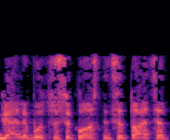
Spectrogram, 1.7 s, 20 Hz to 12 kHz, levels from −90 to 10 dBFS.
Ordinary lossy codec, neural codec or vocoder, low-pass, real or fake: MP3, 32 kbps; none; 7.2 kHz; real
